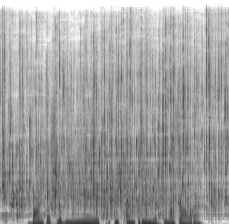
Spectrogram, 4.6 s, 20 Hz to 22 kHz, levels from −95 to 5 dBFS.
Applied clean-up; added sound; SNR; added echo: none; Liquid; 1 dB; none.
